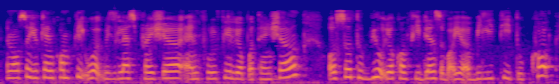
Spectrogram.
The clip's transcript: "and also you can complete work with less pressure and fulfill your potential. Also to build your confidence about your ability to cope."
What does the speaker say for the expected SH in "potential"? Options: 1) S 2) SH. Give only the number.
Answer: 2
